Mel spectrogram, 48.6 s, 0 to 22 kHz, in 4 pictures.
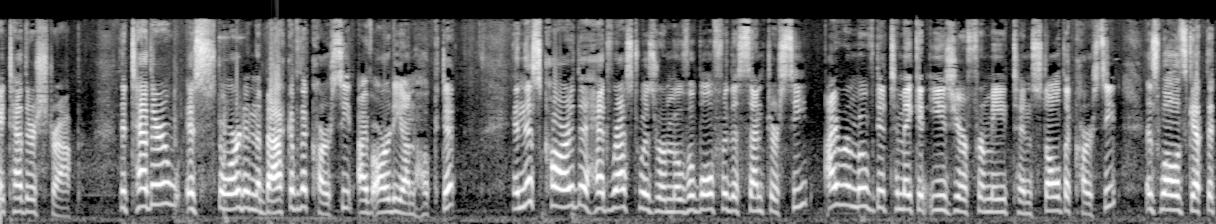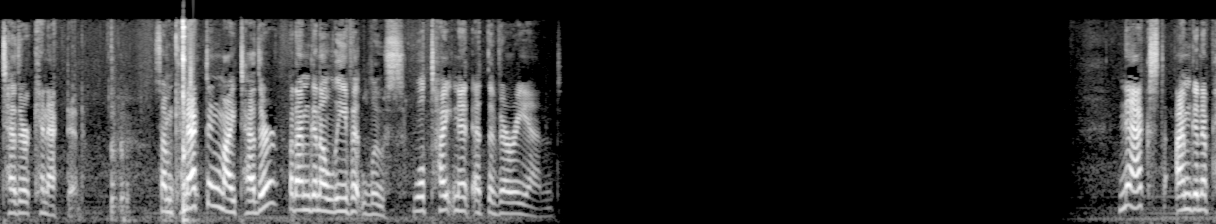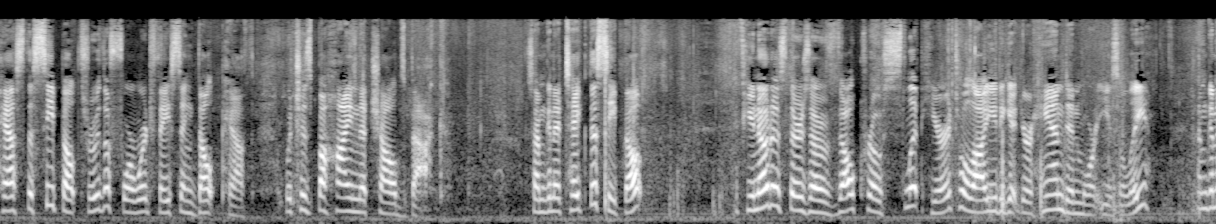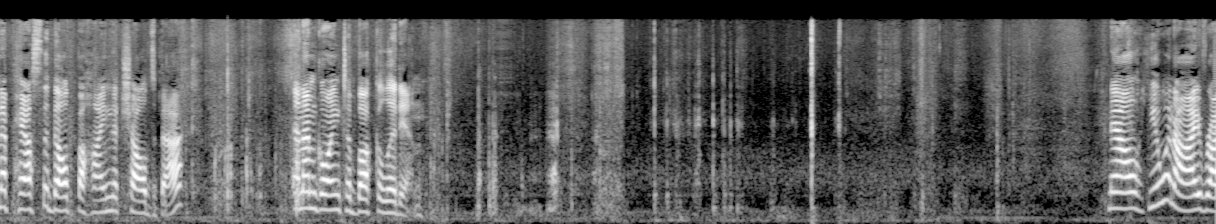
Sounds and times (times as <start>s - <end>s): Speech: 0.0s - 13.0s, 13.7s - 17.8s, 23.4s - 28.8s, 29.6s - 30.8s, 31.7s - 38.4s, 39.4s - 40.8s, 47.6s - 48.6s.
